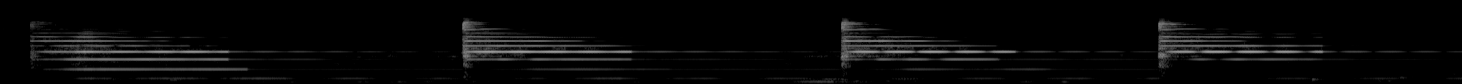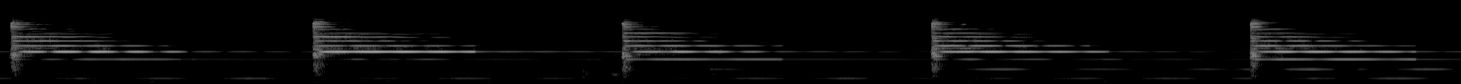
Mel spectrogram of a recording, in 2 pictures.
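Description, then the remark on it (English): A single bell tolls slowly and evenly, about nine loud, clear strikes roughly three seconds apart, each ring hanging and fading before the next. It is a ten-bell salute honoring Scott Hall and DeJon Packard. No voices accompany it. “And Mad Sticks, if you can do the 10 bell salute for us, my friend, that would be great.”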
